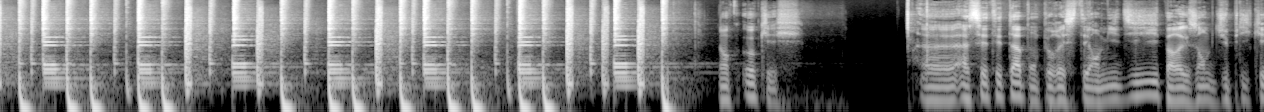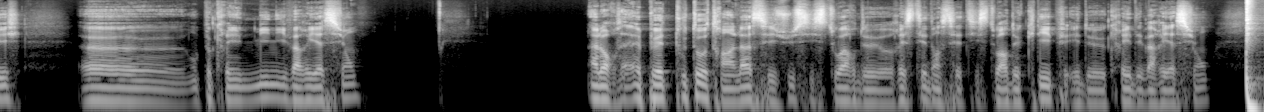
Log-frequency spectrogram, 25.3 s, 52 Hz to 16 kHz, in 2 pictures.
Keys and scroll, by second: 6.7 space, 25.1 space.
